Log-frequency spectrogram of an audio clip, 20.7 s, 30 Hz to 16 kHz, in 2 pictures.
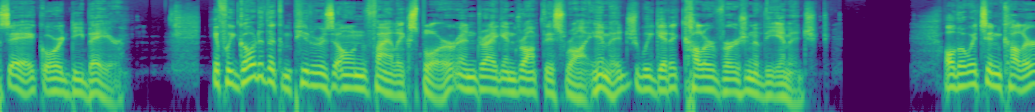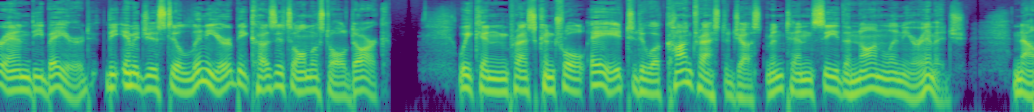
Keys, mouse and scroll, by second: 0.1 click, 1.1 click, 3.1 click, 3.7-5.0 drag, 7.0 click, 8.7-9.3 scroll down 6, 8.9 middle click, 9.4 space, 9.5 click, 10.4 scroll down 2, 10.7 middle click, 10.8-11.7 scroll up 8, 11.3 middle click, 12.7-13.9 drag, 16.3 ctrl+a.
